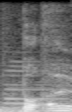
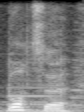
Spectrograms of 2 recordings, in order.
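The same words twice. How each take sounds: First: The middle T is replaced by a glottal stop. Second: The middle T is pronounced as a clear T. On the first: "how Cockneys say butter" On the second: "instead of butter"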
